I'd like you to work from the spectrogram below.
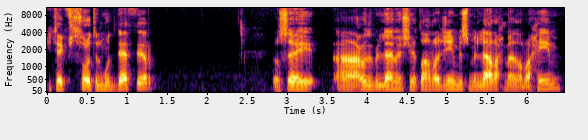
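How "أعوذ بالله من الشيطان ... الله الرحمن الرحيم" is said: rushed recitation. Shown as a demonstration. Rapid formulaic recitation before verse.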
